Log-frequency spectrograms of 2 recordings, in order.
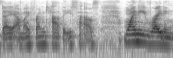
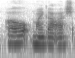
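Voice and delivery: normal talking voice

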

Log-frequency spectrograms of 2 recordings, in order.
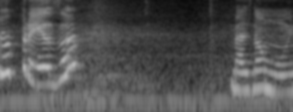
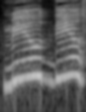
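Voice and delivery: shocked gasp; 5 semitones higher, 5 dB louder than usual. Real, not acted. Grade finally appears.

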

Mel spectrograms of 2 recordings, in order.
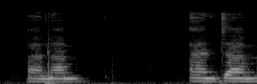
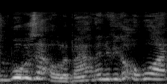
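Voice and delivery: louder, confronting the stranger he suspects; suspicious demand; 8 semitones higher, 9 dB louder, faster than usual. Retold or imitated. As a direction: demand it loudly, half-accusing. Suspicious pub guy confronting.

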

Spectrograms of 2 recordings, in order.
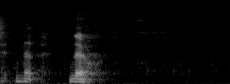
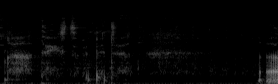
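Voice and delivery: hushed whisper; 11 dB quieter, much slower than usual. Acted. Tasting blood, hushed aside.

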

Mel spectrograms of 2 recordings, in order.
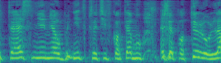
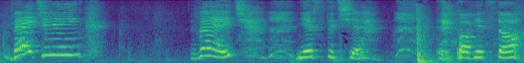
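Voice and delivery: calling in; 4 semitones higher, slower than usual. Acted. Calling her admirer inside.

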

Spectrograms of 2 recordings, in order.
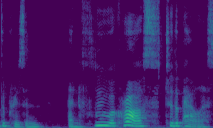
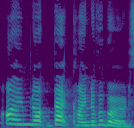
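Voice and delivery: higher, loud parrot voice; parrot's retort; 7 semitones higher, 12 dB louder than usual. A narrator's reading. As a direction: protest it loudly as an indignant bird. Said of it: "said the parrot".

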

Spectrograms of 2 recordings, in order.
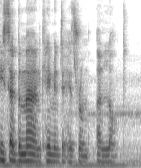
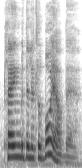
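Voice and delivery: lightly voiced child, pitched higher; a hint of a little boy's higher voice; small child; 7 semitones higher, 3 dB louder than usual. A narrator's reading. Nephew answering what he was doing, lightly childlike.

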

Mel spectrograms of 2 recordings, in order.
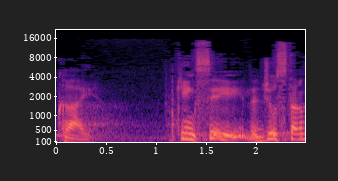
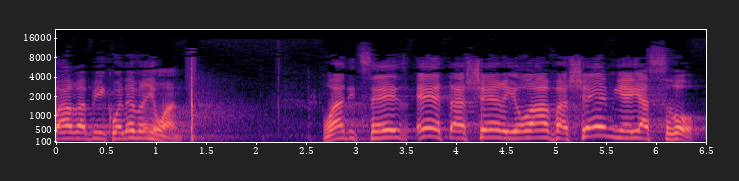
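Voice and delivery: high, impassioned sermon voice, slowing on the verse; fervent preaching; 7 semitones higher than usual. Acted. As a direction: lift the voice and preach it with fire. Preacher rising to full force.

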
